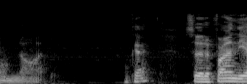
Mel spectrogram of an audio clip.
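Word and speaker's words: naught: that I called that not that's how we pronounce that so that zero which stands for initial velocity we call them not okay so to find the average velocity I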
